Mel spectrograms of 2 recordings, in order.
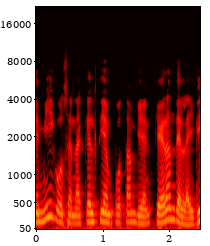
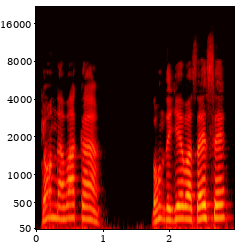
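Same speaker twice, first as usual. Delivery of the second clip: high, teasing bully voice; mocking taunt; 7 semitones higher, 3 dB louder than usual. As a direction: needle the boy through the cow, slowly. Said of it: "siempre le decía a la vaca". (burla del chavo mayor)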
